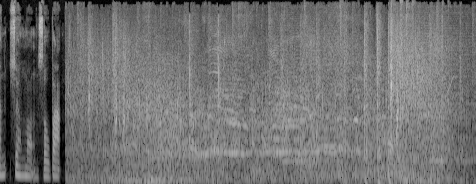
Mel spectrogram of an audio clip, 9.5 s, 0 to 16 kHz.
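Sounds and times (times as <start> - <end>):
speech: 0.0 - 1.5
artillery cannon bombardment: 1.3 - 9.5.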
